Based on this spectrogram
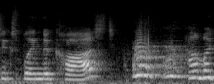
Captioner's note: puppy dog voice; bark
